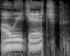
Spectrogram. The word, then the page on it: awije'jg: Mi'gmaq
